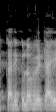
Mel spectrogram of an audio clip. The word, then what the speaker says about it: curriculum vitae: कहते हैं सर्कुल भी यहां पे मेन इसका जो प्रोनाउंस है करिकुलम विटाई है ठीक है य सीवी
